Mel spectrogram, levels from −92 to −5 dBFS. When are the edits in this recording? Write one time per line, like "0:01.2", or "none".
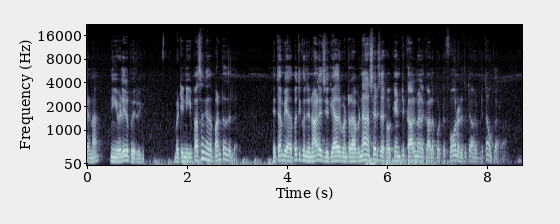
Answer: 0:01.1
